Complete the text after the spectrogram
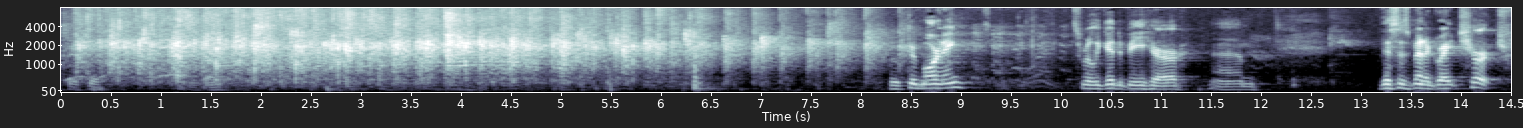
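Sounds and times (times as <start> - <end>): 
church congregation applauding to welcome a visiting preacher: 0.0 - 9.0
speech: 0.3 - 0.6, 8.3 - 9.2, 10.2 - 12.0, 13.2 - 14.4
laughter: 8.9 - 10.3.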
